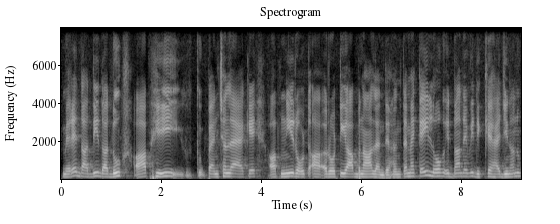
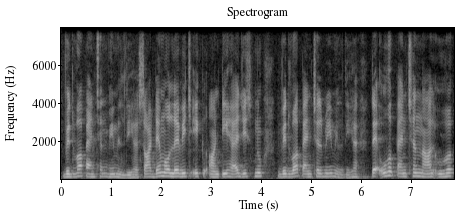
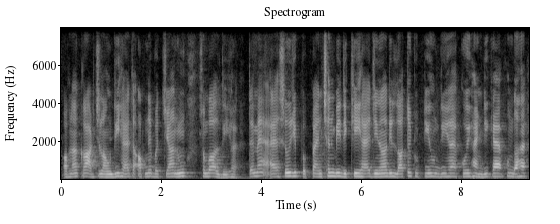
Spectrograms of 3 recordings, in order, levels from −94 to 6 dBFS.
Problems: none marked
